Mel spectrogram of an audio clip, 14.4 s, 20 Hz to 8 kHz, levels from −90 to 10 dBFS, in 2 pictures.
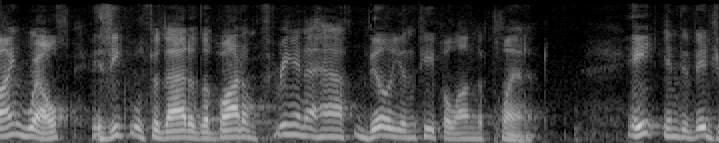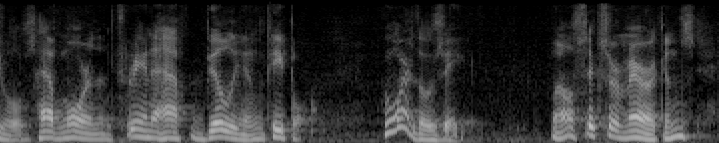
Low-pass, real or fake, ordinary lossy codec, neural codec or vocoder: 7.2 kHz; fake; AAC, 32 kbps; codec, 16 kHz, 4 kbps, X-Codec, HuBERT features, trained on balanced general audio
